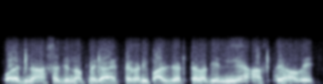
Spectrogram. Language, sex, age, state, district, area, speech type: Bengali, male, 30-45, West Bengal, Jalpaiguri, rural, conversation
